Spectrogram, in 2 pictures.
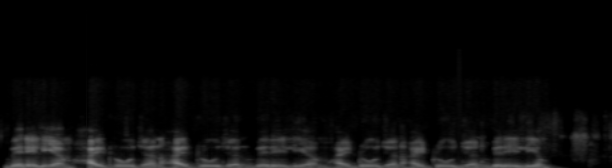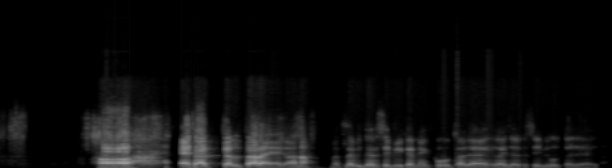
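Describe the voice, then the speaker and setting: A man teaching chemistry in a classroom lecture, asking students questions and mixing English terms into his Hindi. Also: medium pitch. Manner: asks the class questions and checks understanding often; mixes English technical terms into Hindi speech. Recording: dull lo-fi recording.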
